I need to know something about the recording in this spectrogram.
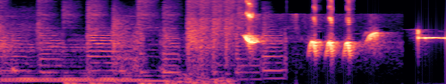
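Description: Background music with guitar and held bass notes that stops about a second in. A short rising chirp and a quick run of three or four high electronic blips follow: sound effects for a subscribe-button animation.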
